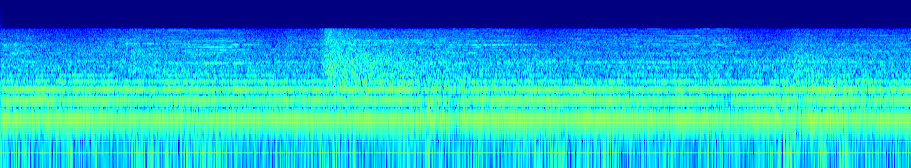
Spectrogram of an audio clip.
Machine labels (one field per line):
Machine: fan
